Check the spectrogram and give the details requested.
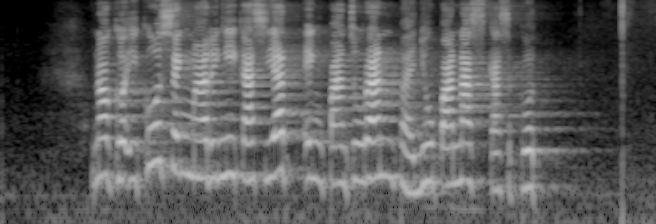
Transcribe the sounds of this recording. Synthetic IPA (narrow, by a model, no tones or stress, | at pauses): nɔɡ̥ɔ̤ikusɪŋmaɾiŋikasiat̪̚ʔɪŋpaɲt͡ʃuɾanb̥ä̤ɲupanaskasəb̥ʊ̤t̪̚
